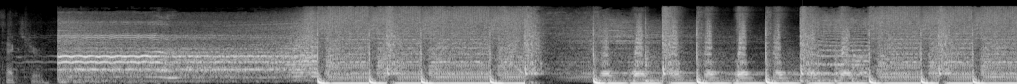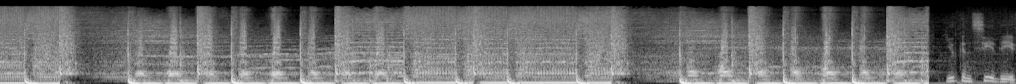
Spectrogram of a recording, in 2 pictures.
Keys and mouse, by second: 1.0 click, 1.9 drag, 6.3 drag, 12.0 middle click, 16.6-19.0 drag.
